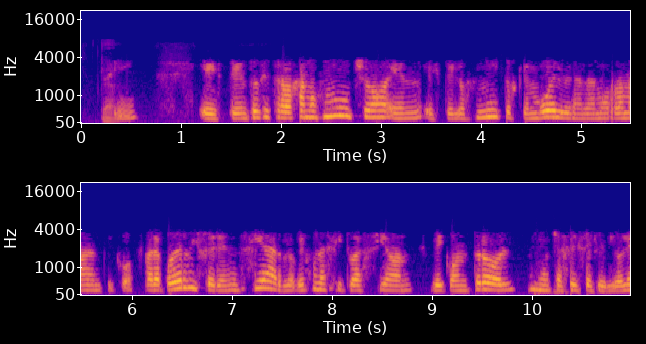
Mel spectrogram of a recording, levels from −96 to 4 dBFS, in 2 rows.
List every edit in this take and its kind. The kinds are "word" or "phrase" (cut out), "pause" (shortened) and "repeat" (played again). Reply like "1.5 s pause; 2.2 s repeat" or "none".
6.1 s pause; 8.9 s pause; 9.9 s pause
